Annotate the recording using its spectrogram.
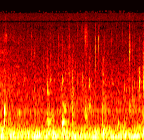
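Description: Steady low hum of a fishing boat idling, with a few faint small clicks.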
